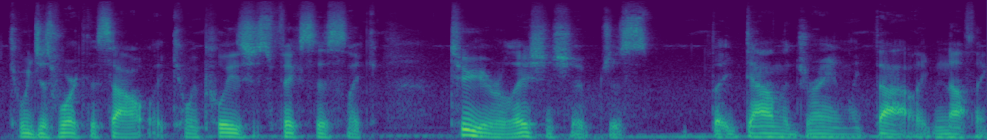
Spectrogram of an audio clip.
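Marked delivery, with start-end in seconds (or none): none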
